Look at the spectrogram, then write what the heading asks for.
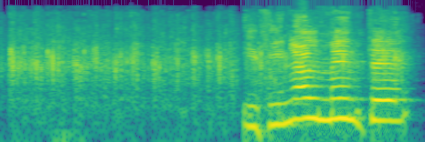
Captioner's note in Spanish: aplausos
